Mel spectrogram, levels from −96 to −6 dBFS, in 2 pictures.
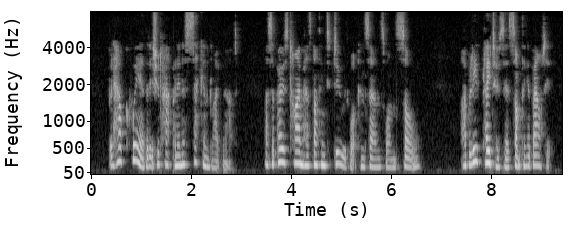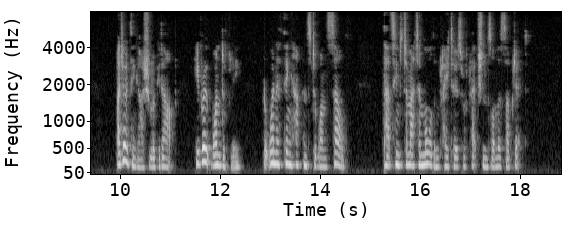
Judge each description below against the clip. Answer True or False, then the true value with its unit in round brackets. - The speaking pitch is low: False (185 Hz)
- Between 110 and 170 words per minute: False (190 wpm)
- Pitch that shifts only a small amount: False (3.8 semitones)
